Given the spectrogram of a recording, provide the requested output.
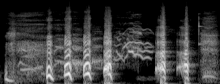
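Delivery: loud, high-pitched burst of laughter; laughing out loud. Real, not acted. Streamer amused by own joke, loud high laugh. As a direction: crack up in a high cackle.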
